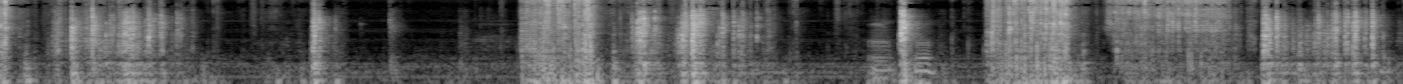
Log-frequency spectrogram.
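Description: A tarot deck being shuffled and handled: three bursts of dense riffling and rustling, at the start, in the middle and near the end, with a couple of single sharp taps between them.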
